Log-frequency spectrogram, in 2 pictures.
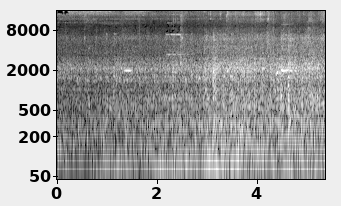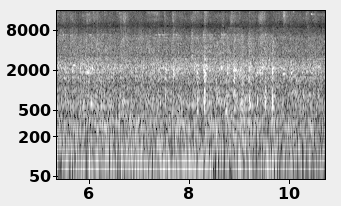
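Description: Train running on the rails: a steady low rumble that grows louder from about three seconds in, with clicks and clacks of the wheels over the rail joints.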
